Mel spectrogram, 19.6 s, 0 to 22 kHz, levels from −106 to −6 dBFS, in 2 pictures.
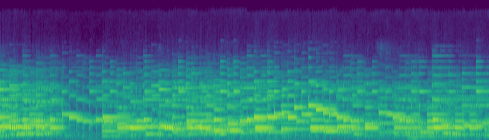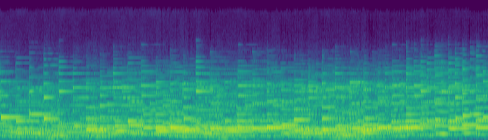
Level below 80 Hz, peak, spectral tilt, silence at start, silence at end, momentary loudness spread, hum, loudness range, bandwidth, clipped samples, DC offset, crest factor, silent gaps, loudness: -54 dBFS; -8 dBFS; -9 dB/octave; 0 s; 0 s; 6 LU; none; 4 LU; 5 kHz; under 0.1%; under 0.1%; 16 dB; none; -24 LUFS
